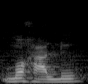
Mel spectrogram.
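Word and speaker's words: Moghalu: Mogalu is pronounced Mohalu.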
